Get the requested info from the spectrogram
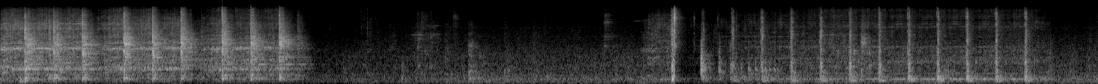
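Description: Small motor-driven mechanism of a homemade LEGO WeDo chain-reaction machine clicking rhythmically, about three to four knocks a second over a steady whir, for roughly three seconds. After a pause, a sharp snap is followed by another run of regular knocks, about three a second.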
